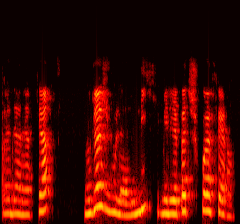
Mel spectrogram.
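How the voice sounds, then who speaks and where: A woman's voice: fairly high pitch, fairly bright tone, muffled recording. A woman co-hosting a live board-game stream, retelling the story casually with frequent hesitations. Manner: hesitant, many "euh" pauses. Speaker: co-host of a board-game channel.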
